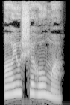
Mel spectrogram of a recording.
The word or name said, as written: ಆಯುಷ್ಯಹೋಮ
